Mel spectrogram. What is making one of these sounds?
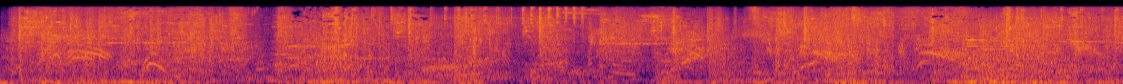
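Magic attacks whoosh and crackle as game characters fight.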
